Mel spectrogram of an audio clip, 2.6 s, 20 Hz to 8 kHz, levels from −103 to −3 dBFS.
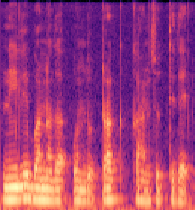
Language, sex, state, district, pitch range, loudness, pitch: Kannada, male, Karnataka, Koppal, 110-120 Hz, -15 LUFS, 115 Hz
